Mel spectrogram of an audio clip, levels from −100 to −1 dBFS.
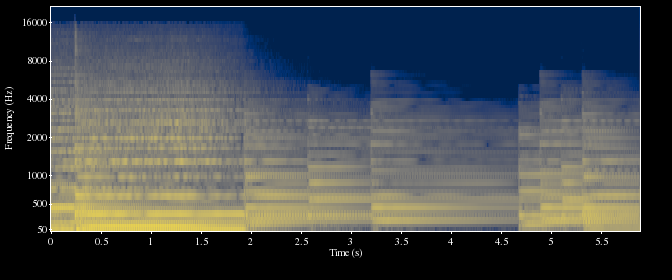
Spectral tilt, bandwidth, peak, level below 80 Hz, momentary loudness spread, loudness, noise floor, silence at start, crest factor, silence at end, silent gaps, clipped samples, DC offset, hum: -8 dB/octave; 8.4 kHz; -2 dBFS; -24 dBFS; 19 LU; -18 LUFS; -38 dBFS; 0 s; 16 dB; 0 s; none; under 0.1%; under 0.1%; none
